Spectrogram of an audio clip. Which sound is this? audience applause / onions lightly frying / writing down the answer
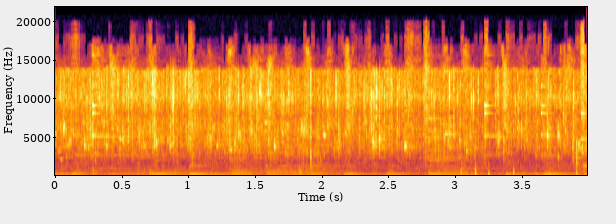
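onions lightly frying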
